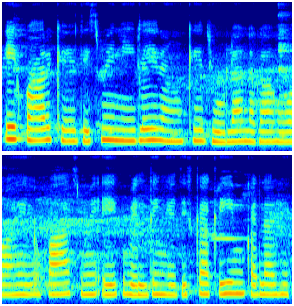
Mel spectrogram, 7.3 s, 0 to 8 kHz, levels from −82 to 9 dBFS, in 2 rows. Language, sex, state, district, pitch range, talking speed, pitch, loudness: Hindi, female, Rajasthan, Bikaner, 200-220 Hz, 175 wpm, 205 Hz, -18 LUFS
